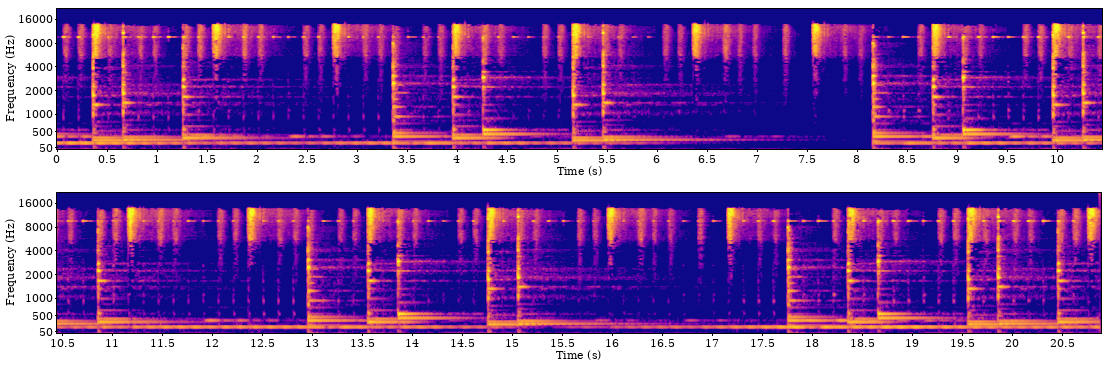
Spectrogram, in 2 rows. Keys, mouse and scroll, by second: 4.3-5.9 drag, 7.7 z.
